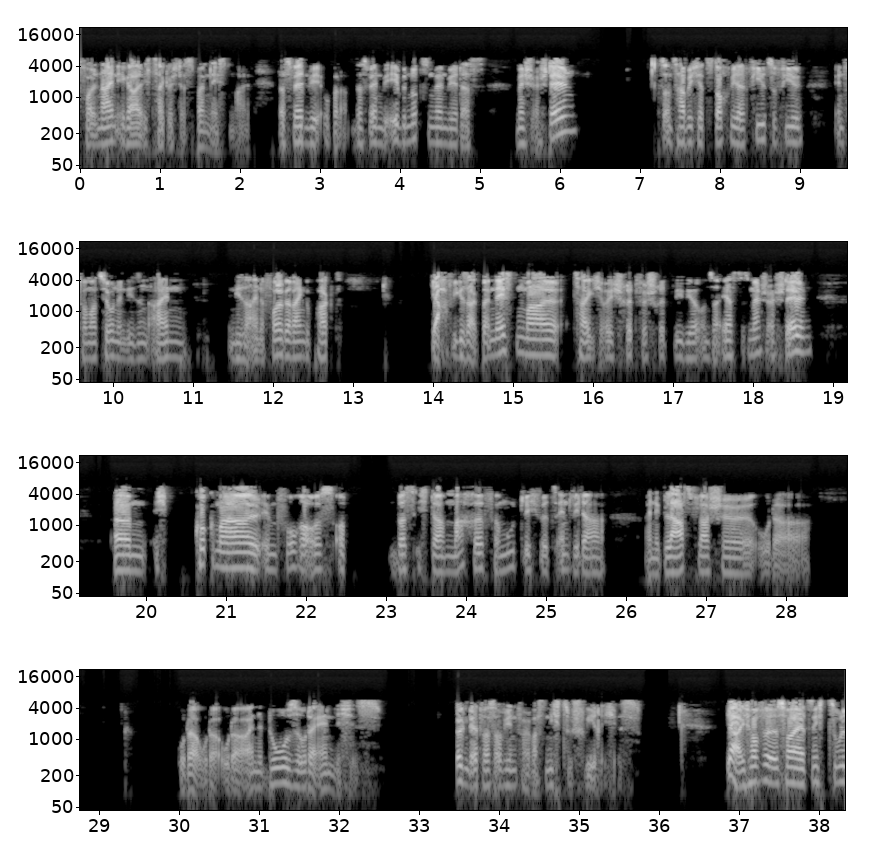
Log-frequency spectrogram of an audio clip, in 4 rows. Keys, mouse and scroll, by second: 0.1-1.3 typing, 0.9 click, 2.1 ctrl+s, 3.2 click, 3.9 scroll up 1, 4.2 shift+middle click, 4.9-5.3 scroll down 1, 5.3 middle click, 6.9 click, 13.0-13.7 scroll down 2, 13.7 scroll up 1, 14.0-16.0 middle drag, 35.7-36.2 scroll down 1, 36.2-38.3 middle drag.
